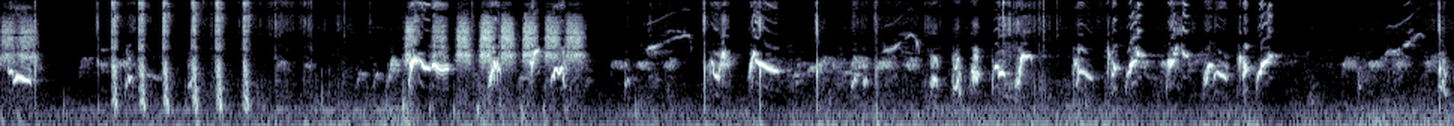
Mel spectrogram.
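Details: Red-whiskered bulbul song: a quick series of clicks leads into harsh buzzy rattles, then repeated bright, slurred whistles and chattering notes delivered steadily for several seconds.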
